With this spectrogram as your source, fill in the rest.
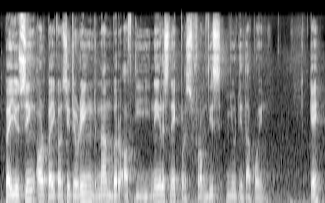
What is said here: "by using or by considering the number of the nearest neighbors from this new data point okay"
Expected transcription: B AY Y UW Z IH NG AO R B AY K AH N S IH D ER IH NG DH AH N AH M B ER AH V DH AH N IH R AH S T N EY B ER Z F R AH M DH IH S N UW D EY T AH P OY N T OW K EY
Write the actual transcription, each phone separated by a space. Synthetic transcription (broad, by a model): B AY Y UW S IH NG AO R B AY K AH N S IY D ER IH NG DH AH N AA M B ER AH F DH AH N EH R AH S N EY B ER S F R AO M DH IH S N UW D EY T AH P OY N OW K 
